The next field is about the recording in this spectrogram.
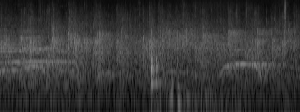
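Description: A church crowd claps steadily throughout, welcoming a man invited up on behalf of the church singles, a dense wash of applause with a few faint whistles or cheers rising above it and a sharp thump near the middle.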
